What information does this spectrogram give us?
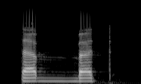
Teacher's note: Press the ba. Hold it for a second.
